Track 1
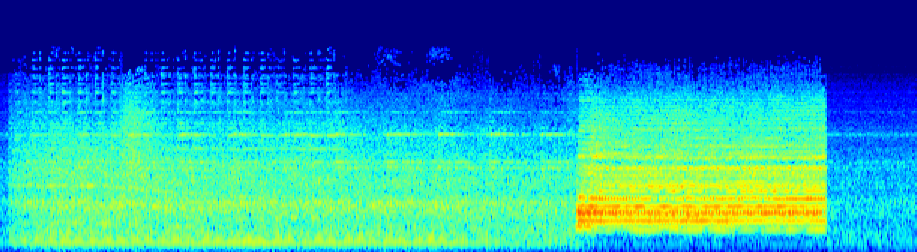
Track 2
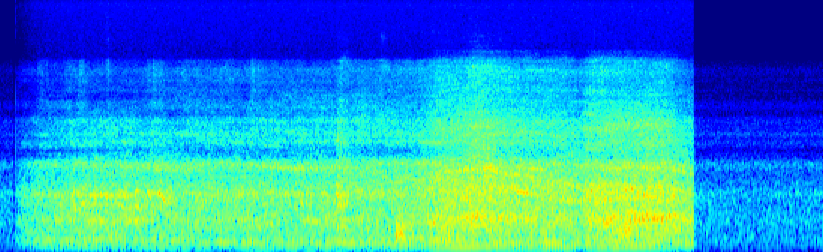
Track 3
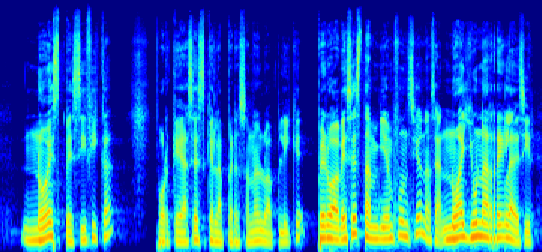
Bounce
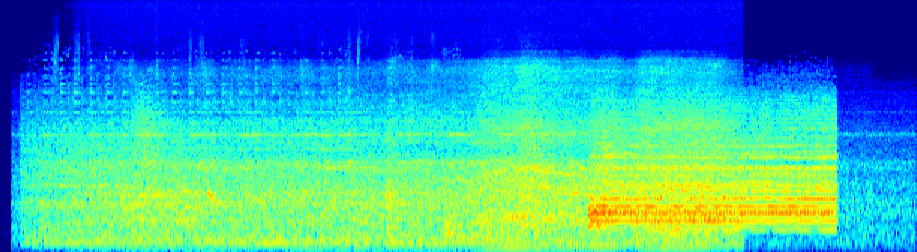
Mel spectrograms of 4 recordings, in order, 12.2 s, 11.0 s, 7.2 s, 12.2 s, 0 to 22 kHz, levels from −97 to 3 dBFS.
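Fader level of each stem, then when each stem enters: -0.5 dB, +0.5 dB, -19.5 dB; 0.15 s, 0.65 s, 0.00 s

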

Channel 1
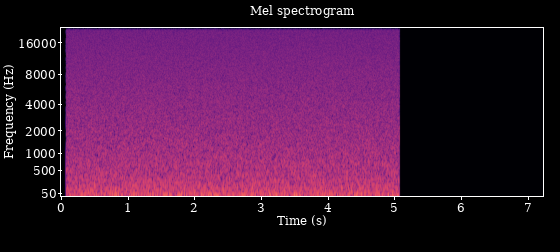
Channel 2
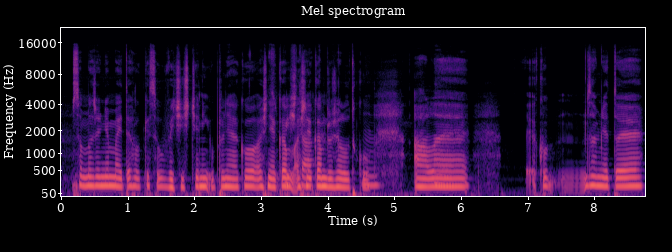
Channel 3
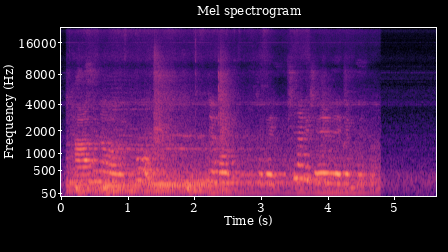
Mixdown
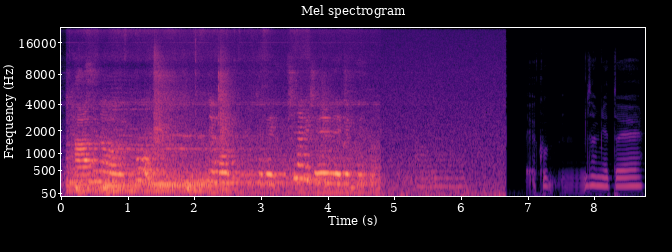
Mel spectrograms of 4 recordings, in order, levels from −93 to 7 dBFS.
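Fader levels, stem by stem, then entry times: -14.0 dB, -14.0 dB, +2.5 dB; 1.60 s, 0.00 s, 0.00 s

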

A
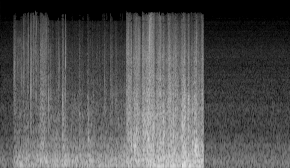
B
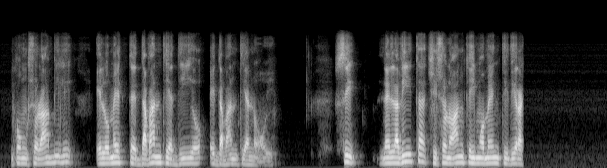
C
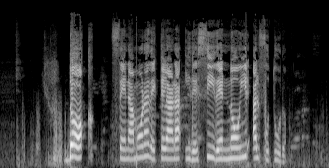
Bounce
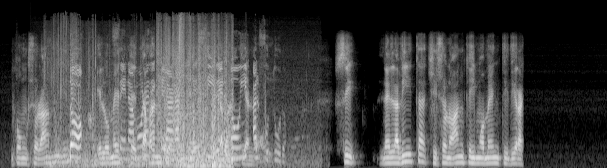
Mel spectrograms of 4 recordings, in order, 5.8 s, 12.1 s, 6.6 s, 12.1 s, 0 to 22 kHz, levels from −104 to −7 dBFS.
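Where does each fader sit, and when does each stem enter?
+1.5 dB, -3.5 dB, -2.0 dB; 0.60 s, 0.00 s, 0.00 s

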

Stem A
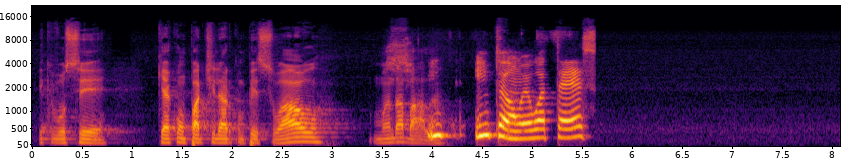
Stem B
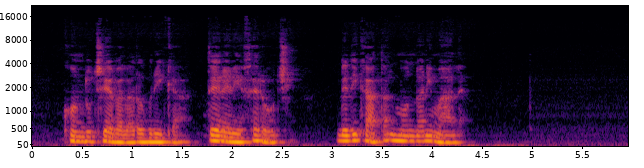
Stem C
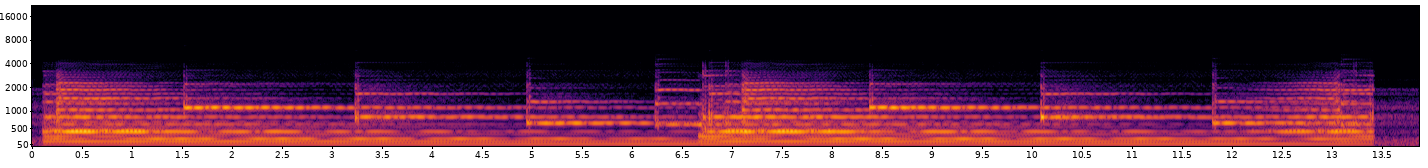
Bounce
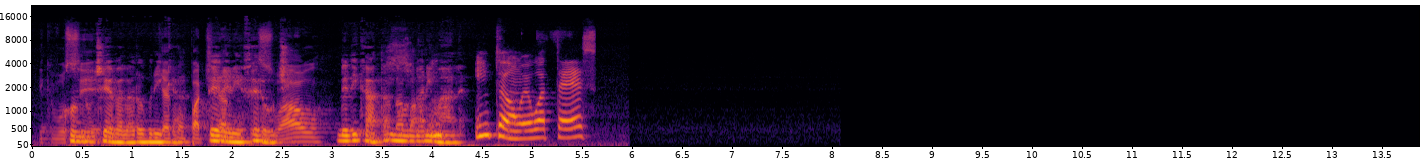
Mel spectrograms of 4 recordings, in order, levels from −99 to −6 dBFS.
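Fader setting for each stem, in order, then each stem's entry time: -13.0 dB, +2.0 dB, mute; 0.00 s, 0.00 s, mute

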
